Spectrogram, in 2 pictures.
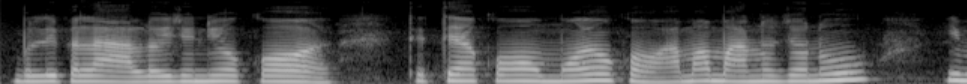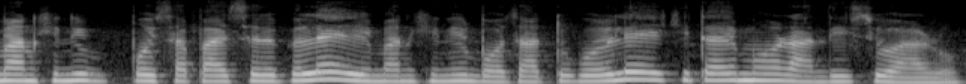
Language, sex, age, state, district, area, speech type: Assamese, female, 45-60, Assam, Biswanath, rural, spontaneous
